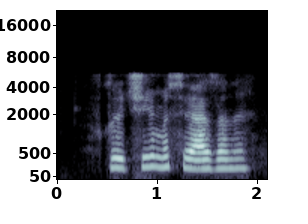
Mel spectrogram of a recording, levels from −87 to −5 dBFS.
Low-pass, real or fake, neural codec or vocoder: 5.4 kHz; fake; codec, 16 kHz, 4 kbps, FreqCodec, smaller model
